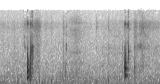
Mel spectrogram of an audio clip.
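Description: Two short, abrupt, jerky bursts of breath about two seconds apart in a quiet room; hiccups in a baby.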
